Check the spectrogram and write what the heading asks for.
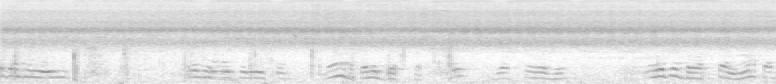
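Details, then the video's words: Pine forest near Kurseong, Darjeeling, in June, filled with calling crickets: an unbroken, piercing high-pitched ringing drone runs throughout, under a person's speech. "তোমরা পাচ্ছ কি না ঠিক আমি বলতে পারছি না, কিন্তু সম্পূর্ণ ঝিঝি পোকার ডাক।"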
